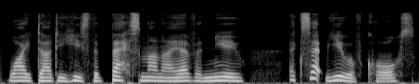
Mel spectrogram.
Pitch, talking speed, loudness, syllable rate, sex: 165 Hz, 170 wpm, -18 LUFS, 4.7 syllables/s, female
